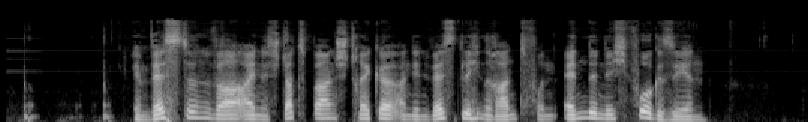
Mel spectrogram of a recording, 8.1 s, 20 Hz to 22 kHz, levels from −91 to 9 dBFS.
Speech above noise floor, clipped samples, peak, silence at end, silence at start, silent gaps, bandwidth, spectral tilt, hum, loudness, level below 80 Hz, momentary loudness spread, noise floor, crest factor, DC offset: 53 dB; under 0.1%; -4 dBFS; 1.05 s; 0.25 s; none; 11.5 kHz; -5.5 dB/octave; none; -20 LUFS; -50 dBFS; 9 LU; -72 dBFS; 18 dB; under 0.1%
